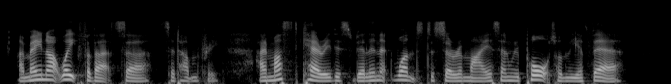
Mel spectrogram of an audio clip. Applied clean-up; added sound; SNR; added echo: none; none; none; none.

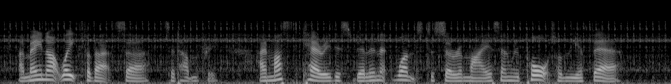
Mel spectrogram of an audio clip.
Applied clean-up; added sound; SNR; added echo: none; Tools; 17 dB; none.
